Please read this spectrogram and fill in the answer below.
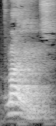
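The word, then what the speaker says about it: knight: ধরনের সৈন্য ঠিক আছে তো এখানে কে এর উচ্চারণ হবে না কি বলবো নাইট নাইট নাইট তারপর আছে কে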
